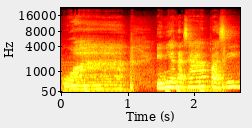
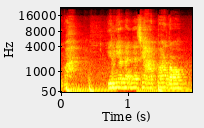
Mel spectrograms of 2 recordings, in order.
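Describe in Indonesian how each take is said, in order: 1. Pertanyaan itu terdengar kagum dan terkesan. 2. Pertanyaan itu terdengar tidak setuju dan kritis. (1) "tapi intonasinya beda" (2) "kalau misalnya dia melakukan hal yang tidak pantas"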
